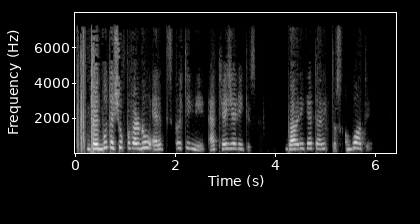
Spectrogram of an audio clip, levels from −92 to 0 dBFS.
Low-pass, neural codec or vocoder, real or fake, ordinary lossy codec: 7.2 kHz; codec, 16 kHz, 0.5 kbps, X-Codec, HuBERT features, trained on general audio; fake; MP3, 32 kbps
